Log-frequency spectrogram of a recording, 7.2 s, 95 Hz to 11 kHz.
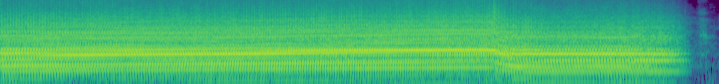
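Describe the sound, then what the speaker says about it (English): A Lexus RC F V8 with a Borla catback exhaust holds a loud, sustained, droning rev that dips in pitch partway through before cutting off abruptly, with no voices. "a full catback, Borla catback exhaust."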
